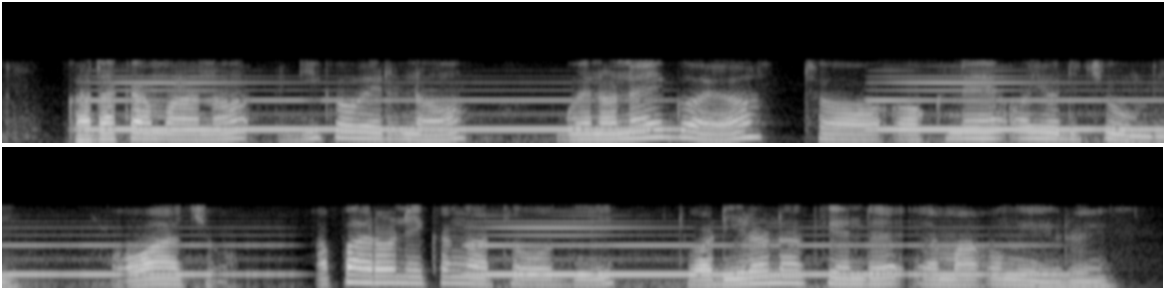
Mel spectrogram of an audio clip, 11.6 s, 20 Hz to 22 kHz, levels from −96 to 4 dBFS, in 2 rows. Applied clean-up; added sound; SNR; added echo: neural mask model RNNoise.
